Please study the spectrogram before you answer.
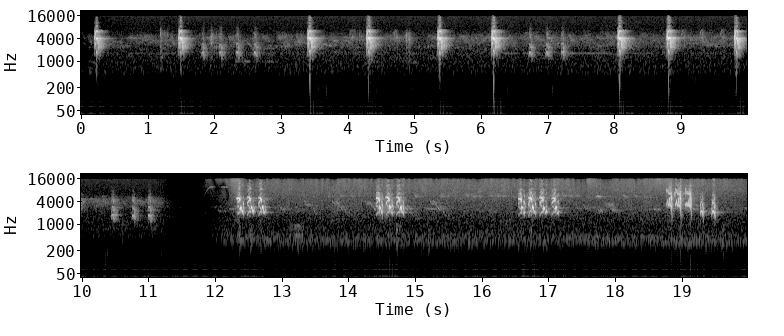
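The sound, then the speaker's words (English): American robin call notes: many sharp, high chirps repeated in a steady, evenly spaced series, followed by a few buzzier clusters of rapid notes, alone without talk. “Here are several more typical robin call notes.”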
